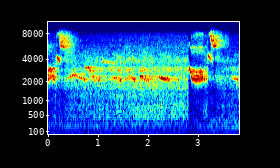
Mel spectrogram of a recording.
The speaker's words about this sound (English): But as to its call, I'm going to just see if I can find it for you fairly quickly. That's a ground scraper thrush, and this is the actual call of that one, if I can get it.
